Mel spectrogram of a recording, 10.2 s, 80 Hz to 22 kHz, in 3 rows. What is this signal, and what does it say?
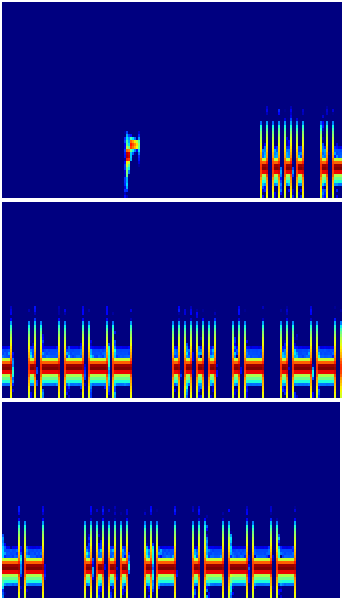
Morse code, heard as a keyed tone, about 20 wpm, 700 Hz. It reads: HA1 HA1 HA1
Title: Callsign Prefixes for Top 25 DXCC - Repeated 3x - 20wpm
